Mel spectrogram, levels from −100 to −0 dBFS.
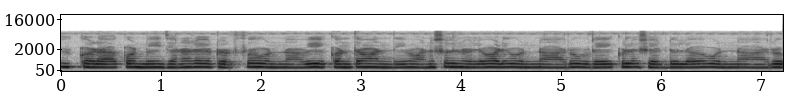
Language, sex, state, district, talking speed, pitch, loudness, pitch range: Telugu, female, Andhra Pradesh, Sri Satya Sai, 90 wpm, 200 Hz, -15 LUFS, 195-210 Hz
